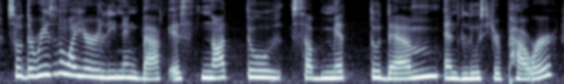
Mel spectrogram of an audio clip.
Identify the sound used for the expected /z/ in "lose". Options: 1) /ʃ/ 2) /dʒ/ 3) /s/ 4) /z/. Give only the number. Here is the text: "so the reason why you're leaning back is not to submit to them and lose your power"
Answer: 3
